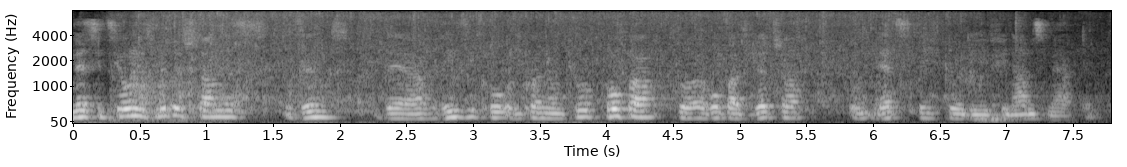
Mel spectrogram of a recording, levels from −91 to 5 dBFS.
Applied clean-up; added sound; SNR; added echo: none; Toilet flush; 13 dB; reverberation time 0.3 s.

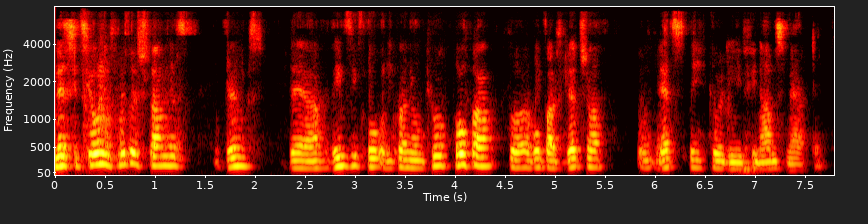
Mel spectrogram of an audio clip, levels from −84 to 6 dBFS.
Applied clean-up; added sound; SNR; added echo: neural mask model DeepFilterNet 3.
